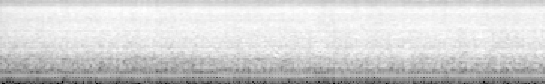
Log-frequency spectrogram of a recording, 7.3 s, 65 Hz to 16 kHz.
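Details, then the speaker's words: Snow blower repowered with new Predator 212cc 6.5 hp engine: even, unbroken single-cylinder idle with a hissy edge, no stumbling, misses or knocks, vibration no worse than before; engine running normally after upgrade. "Everything seems to be working. The engine's running pretty good. Listen to that idle. And it's not vibrating any more than any other engine did on there."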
